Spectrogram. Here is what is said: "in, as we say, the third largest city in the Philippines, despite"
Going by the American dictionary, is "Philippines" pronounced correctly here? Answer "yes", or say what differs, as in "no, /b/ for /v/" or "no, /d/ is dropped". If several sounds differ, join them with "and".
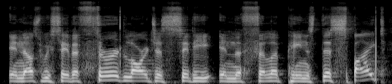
yes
